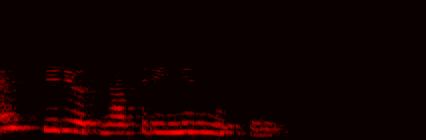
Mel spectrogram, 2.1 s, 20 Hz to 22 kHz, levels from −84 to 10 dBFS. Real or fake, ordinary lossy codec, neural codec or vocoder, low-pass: real; Opus, 24 kbps; none; 3.6 kHz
